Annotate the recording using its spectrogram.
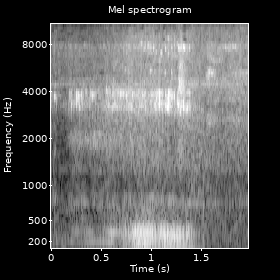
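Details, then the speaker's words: Sleeping English bulldog puppy, a heavy snorer, lying beside its owners: a single low, rattling snore lasting about a second in a quiet room: snoring. "Es nuestro bulldog inglés, pero es un roncador. Ya vieron, se duerme junto a nosotras. Ya lo desperté, pero ronca muchísimo."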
